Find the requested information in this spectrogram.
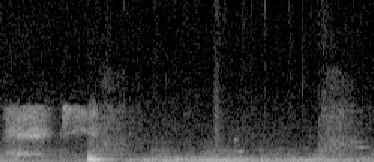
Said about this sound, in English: Uh, j- just a note um, we're getting cloud to ground lightning out here with lights flickering.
